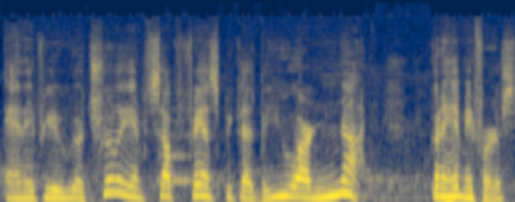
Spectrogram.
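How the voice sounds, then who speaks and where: A man with a high voice speaks in a Midwestern American accent. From Kansas City, Kansas. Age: 60s. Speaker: martial artist and former boxer. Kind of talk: interview. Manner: animated.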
